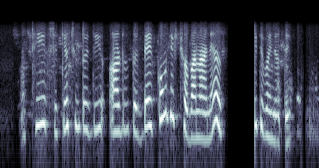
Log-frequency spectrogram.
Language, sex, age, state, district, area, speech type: Kashmiri, female, 18-30, Jammu and Kashmir, Bandipora, rural, conversation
